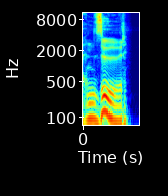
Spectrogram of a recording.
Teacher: for something like sur, it actually becomes a Z sound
